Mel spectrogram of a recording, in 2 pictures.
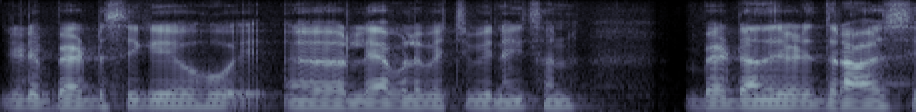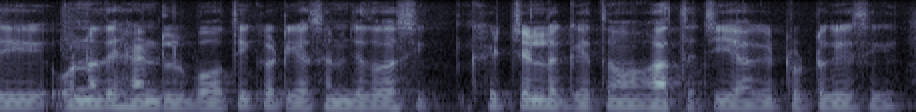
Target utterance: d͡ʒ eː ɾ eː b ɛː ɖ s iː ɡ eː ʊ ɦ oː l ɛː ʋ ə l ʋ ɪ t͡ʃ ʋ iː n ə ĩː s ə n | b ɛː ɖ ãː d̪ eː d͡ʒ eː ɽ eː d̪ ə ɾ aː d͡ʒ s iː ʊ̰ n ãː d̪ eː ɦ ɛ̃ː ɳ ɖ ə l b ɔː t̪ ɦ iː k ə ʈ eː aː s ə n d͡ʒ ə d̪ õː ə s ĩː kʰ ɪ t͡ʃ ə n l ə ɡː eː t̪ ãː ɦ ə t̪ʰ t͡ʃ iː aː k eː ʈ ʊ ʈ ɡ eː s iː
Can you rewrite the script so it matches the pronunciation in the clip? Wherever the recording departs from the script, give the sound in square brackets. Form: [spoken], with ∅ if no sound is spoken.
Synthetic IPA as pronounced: d͡ʒ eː [ɽ] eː b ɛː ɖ s iː ɡ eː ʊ ɦ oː l ɛː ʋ ə l ʋ ɪ t͡ʃ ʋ iː n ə ĩː s ə n | b ɛː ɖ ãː d̪ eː d͡ʒ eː ɽ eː d̪ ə ɾ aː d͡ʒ s iː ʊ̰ n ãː d̪ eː ɦ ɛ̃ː ɳ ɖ ə l b ɔː t̪ ɦ iː k ə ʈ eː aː s ə n d͡ʒ ə d̪ õː ə s ĩː kʰ ɪ t͡ʃ ə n l ə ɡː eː t̪ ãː ɦ ə t̪ʰ t͡ʃ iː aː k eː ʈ ʊ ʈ ɡ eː s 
